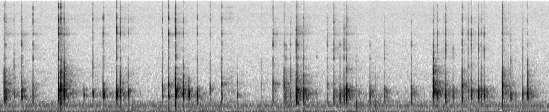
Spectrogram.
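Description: A small, hollow, rectangular brown wooden box with a carved ornamental pattern is held in the hands while fingertips and short nails tap and scratch its surface and sides. Quick, dry, woody clicks and taps come in an uneven patter, each dying away almost instantly, with soft scratching between them and a faint steady low hum underneath.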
